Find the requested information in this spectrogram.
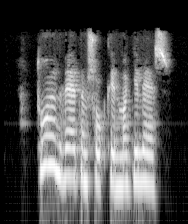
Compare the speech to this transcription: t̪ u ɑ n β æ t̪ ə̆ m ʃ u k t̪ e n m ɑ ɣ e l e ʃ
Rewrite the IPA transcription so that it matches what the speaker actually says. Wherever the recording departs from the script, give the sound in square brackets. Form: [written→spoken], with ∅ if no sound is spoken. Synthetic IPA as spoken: t̪ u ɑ n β æ t̪ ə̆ m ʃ [u→o] k t̪ e n m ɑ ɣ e l [e→æ] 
